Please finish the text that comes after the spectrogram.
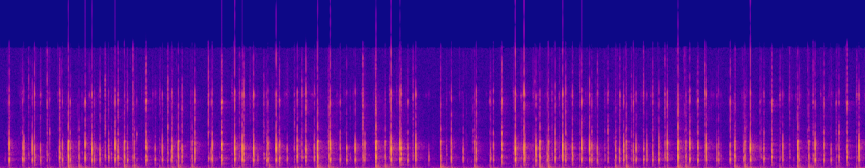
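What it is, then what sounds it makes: Plastic mechanical keyboard. Fingertips with short nails and rings on the fingers type continuously on a full-size backlit mechanical keyboard with pink plastic keycaps. Rapid, steady keystrokes make crisp, bright plastic clacks that stop almost instantly, with very little low end.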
